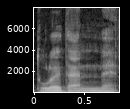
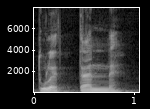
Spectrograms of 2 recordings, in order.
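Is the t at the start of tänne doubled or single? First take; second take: single; doubled. First: The t of tänne is short after tule. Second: The t of tänne is lengthened after tule. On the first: This is the regional dialect form. "Karjalan Kannaksen murteessa se puuttuu. Siellä sanotaan" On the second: This is standard spoken Finnish. "Suomen yleiskielessähän on tämä loppukahdennus"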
